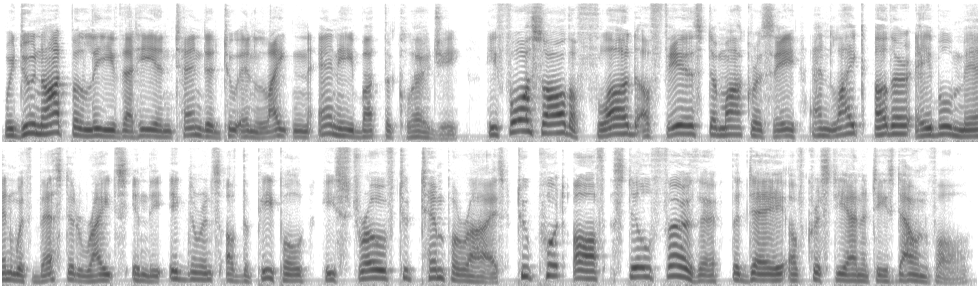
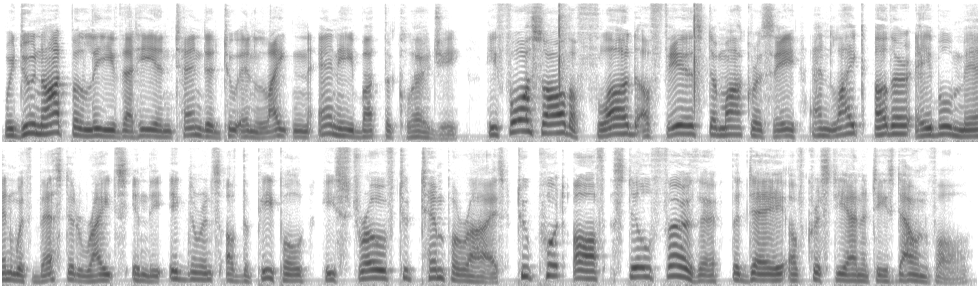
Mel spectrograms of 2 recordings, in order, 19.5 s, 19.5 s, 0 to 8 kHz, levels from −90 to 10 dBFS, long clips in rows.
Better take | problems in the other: first | background sound (Finger snapping); 15 dB below the speech

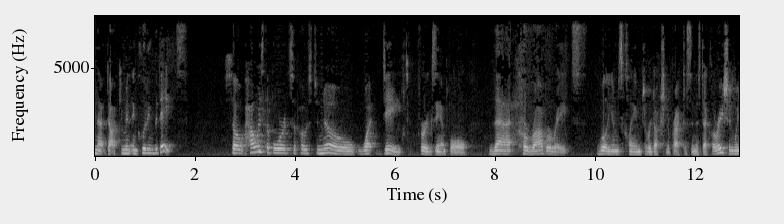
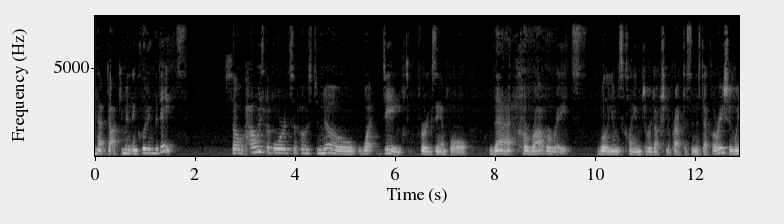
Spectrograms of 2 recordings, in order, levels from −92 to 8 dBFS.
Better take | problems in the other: first | room echo; dies away in 0.2 s

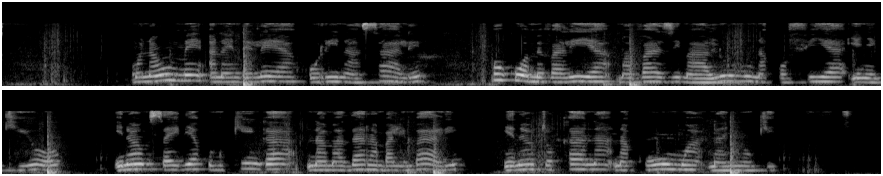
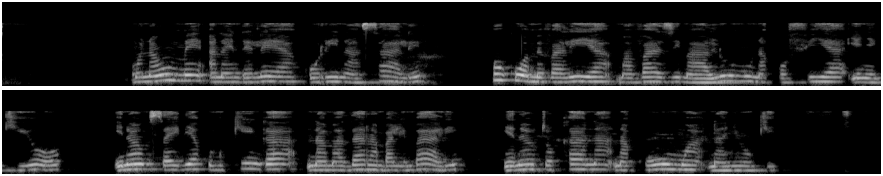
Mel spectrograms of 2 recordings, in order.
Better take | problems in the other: second | background sound (Drawer open or close); 11 dB below the speech

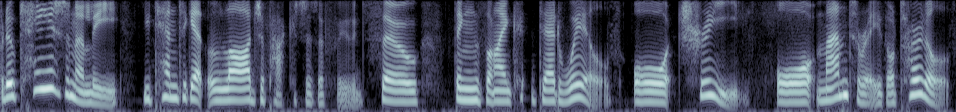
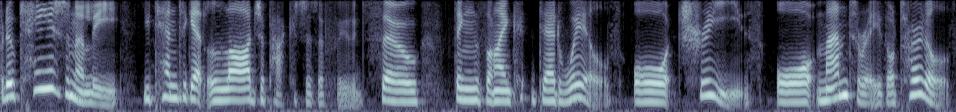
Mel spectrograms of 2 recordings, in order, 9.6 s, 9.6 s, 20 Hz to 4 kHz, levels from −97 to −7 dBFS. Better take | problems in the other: second | noise reduction (neural separator model SepFormer WHAM!)

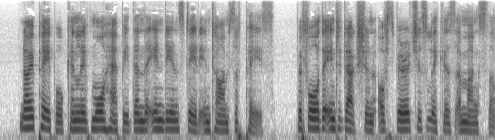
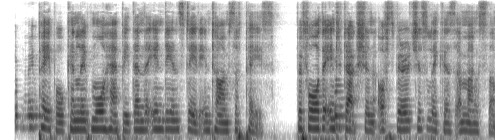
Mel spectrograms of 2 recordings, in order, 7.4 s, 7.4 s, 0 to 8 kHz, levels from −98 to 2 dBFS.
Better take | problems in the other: first | noise reduction (neural mask model DeepFilterNet 3)

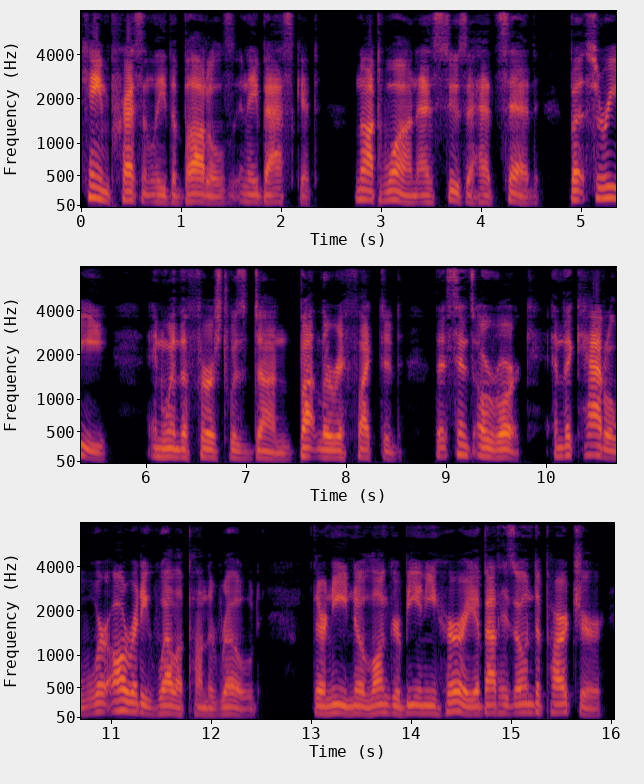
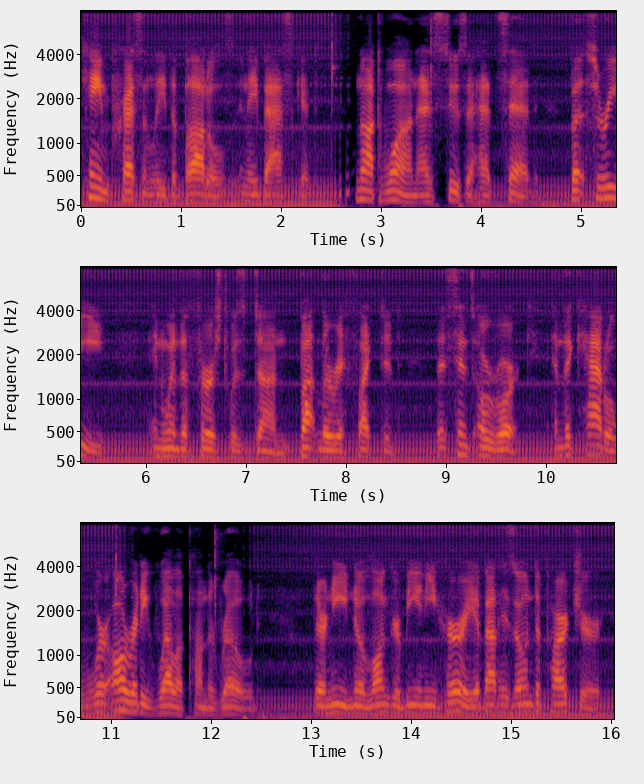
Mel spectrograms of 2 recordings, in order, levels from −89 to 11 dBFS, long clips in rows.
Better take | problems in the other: first | background sound (Idling); 11 dB below the speech

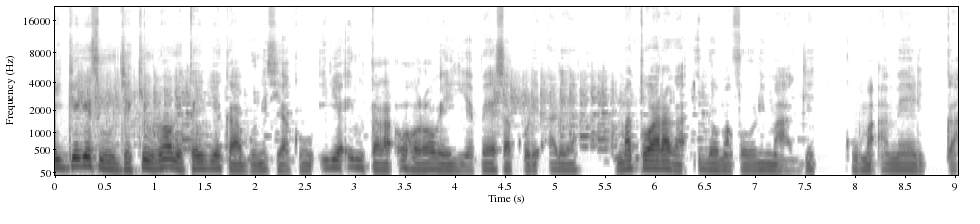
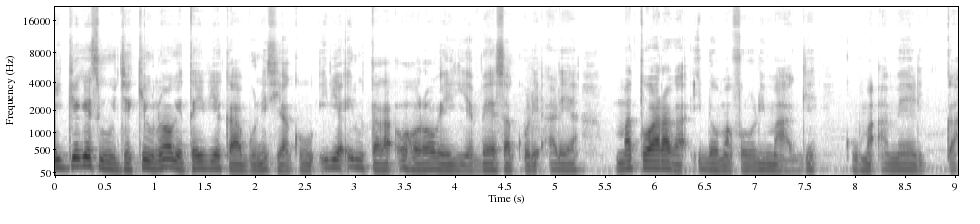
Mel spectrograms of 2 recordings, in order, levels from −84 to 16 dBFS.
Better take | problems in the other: second | noise reduction (classical method spectral subtraction)

